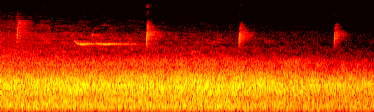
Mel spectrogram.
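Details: In summer in an urban Toronto birding patch, a male Indigo Bunting moving under trees calls persistently near an active nest: sharp, high chip notes, four in under three seconds, with a thin whistle early on, over a steady background rumble.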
